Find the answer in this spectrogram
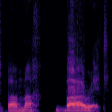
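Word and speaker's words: בַּמַּחְבֶּרֶת: And we know that the rule is that when this one of these letters starts a syllable, it takes a dagesh. So it's ba mach baret.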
